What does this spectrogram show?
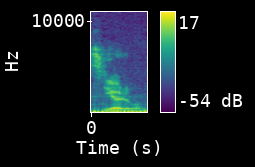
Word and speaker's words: Jeroen: you're sort of pronouncing it in a French way. Oh, I know it is not Jeroen, like if Yeah. No, it's Jeroen. It's Jeroen, Jeroen.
